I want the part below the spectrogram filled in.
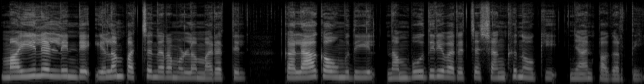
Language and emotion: Malayalam, neutral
